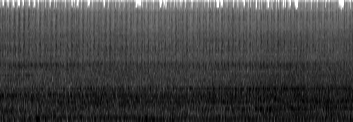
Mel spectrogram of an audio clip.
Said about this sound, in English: Electric fans just kicked in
